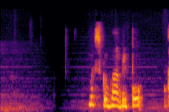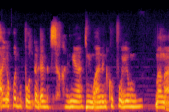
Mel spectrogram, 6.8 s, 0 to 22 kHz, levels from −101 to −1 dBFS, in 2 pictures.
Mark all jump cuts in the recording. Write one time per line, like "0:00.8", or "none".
0:00.9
